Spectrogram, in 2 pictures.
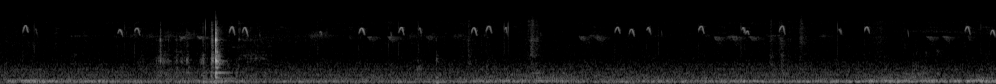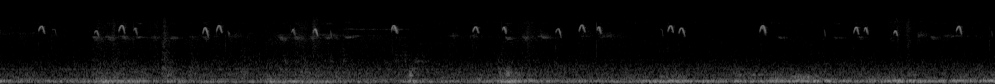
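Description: Baby birds call continuously in a dense series of short, high-pitched chirps over a steady low rumble, with one sharp click partway through. No voices are heard.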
